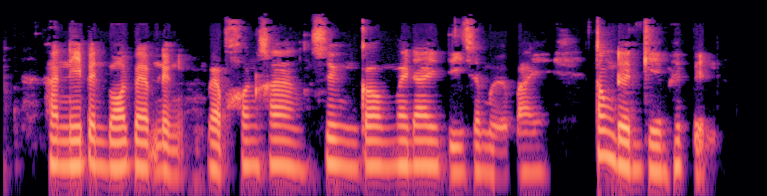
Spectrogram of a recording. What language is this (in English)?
Thai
